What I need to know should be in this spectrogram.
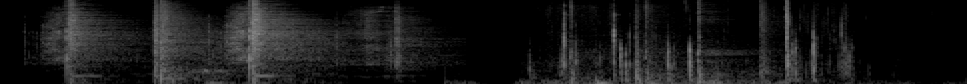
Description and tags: Several crossbows fire and the arrows hit a rocky surface.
